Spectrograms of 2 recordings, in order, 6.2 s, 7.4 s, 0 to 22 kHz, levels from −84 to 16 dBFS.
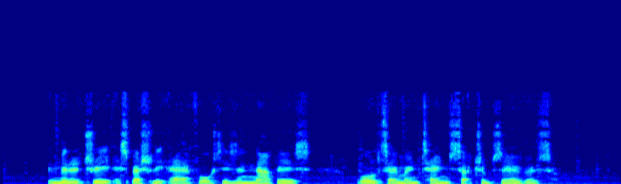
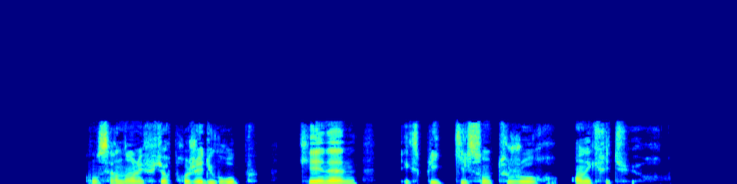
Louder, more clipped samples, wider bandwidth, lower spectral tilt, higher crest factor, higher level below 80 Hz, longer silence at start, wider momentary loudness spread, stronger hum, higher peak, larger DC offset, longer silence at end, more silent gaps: second, -32 LUFS vs -27 LUFS; neither; first, 11.5 kHz vs 8 kHz; first, -6.5 dB/octave vs -3 dB/octave; about the same, 18 dB vs 22 dB; first, -58 dBFS vs -78 dBFS; second, 0.5 s vs 0.9 s; second, 7 LU vs 14 LU; neither; second, -14 dBFS vs -6 dBFS; neither; second, 0.7 s vs 1.1 s; second, none vs 2.41-2.46 s, 2.59-2.70 s, 2.81-3.00 s, 3.78-4.01 s, 4.46-4.55 s, 5.59-5.72 s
